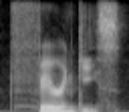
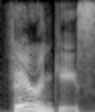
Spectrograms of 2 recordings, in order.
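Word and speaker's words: Farangis: I think it's pronounced Ferengis. Ferengis. Okay. If I remember from the anime, I believe it's pronounced Ferengis or like Ferengis. Okay.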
